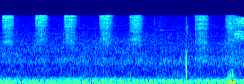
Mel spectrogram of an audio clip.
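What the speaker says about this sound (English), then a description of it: "So what we're going to do, we're going to spray it." Repeated short spray bursts of spider poo remover onto a teak floor, a rhythmic series of faint hissing squirts at close range over a low background hum.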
